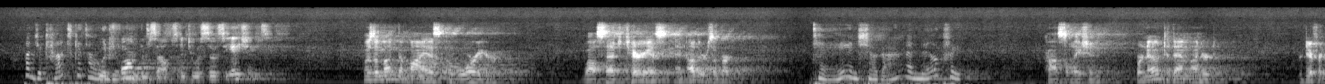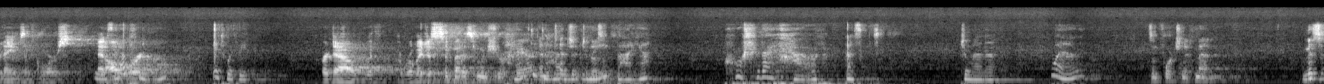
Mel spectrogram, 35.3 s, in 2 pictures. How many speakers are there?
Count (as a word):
three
